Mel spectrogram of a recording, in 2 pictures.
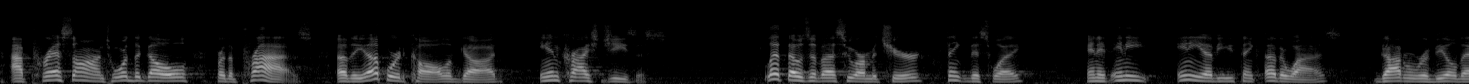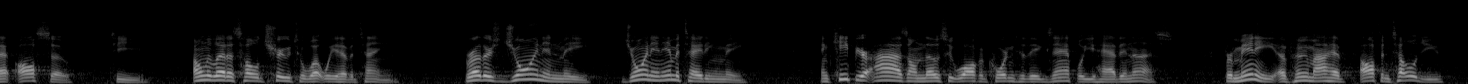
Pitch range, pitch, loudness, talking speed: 120-170 Hz, 145 Hz, -33 LUFS, 175 wpm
